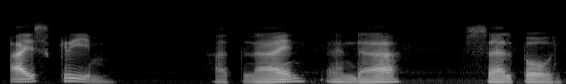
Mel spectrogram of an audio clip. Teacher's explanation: 2 syllables, both of which are stressed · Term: spandi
